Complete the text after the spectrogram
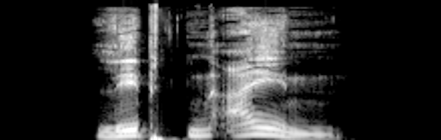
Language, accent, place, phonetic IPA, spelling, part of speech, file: German, Germany, Berlin, [ˌleːptn̩ ˈaɪ̯n], lebten ein, verb, De-lebten ein.ogg
- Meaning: inflection of einleben: 1. first/third-person plural preterite 2. first/third-person plural subjunctive II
